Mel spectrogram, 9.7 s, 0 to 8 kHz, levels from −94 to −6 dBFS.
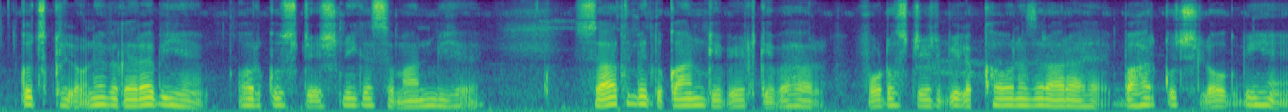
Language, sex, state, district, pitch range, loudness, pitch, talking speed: Hindi, male, Uttar Pradesh, Muzaffarnagar, 115-130 Hz, -22 LUFS, 125 Hz, 205 wpm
